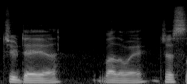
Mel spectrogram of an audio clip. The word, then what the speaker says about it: Judea: And this is pronounced Judea, by the way.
